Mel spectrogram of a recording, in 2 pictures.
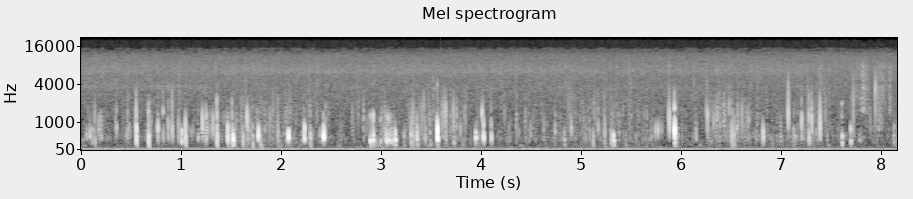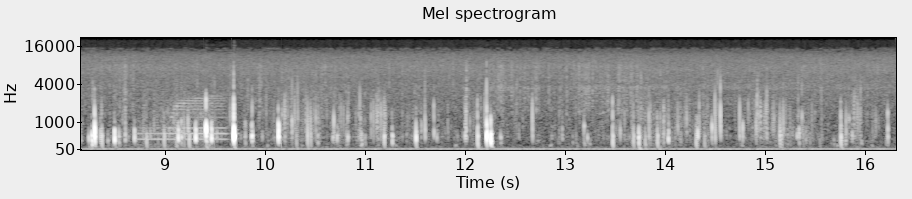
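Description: Scattered gurgling clicks and a brief squeaky rumble over a steady low hum; stomach growling after eating.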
